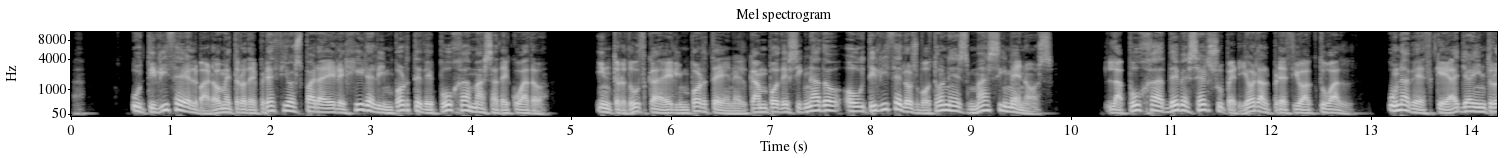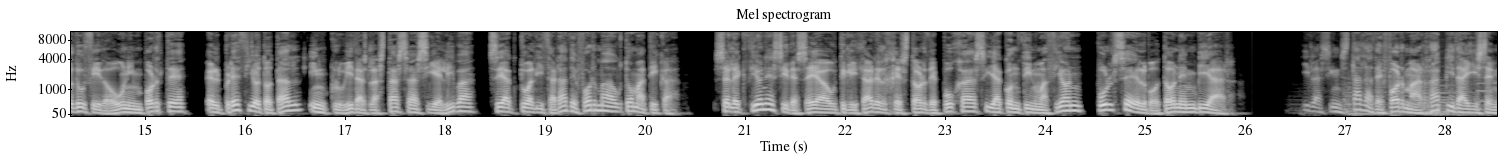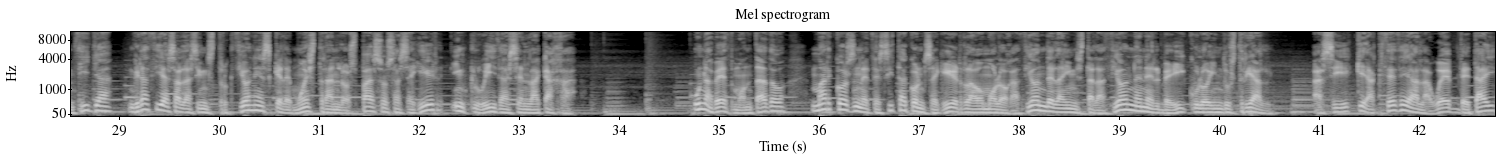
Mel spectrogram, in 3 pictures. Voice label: es spanish elearning, male, spansk-europa

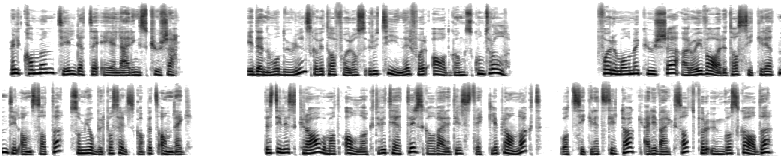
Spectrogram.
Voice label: no elearning

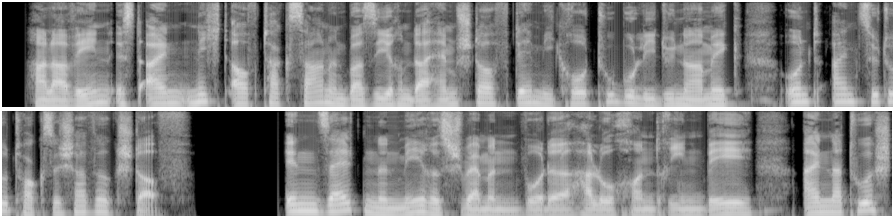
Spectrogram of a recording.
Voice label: de medical info

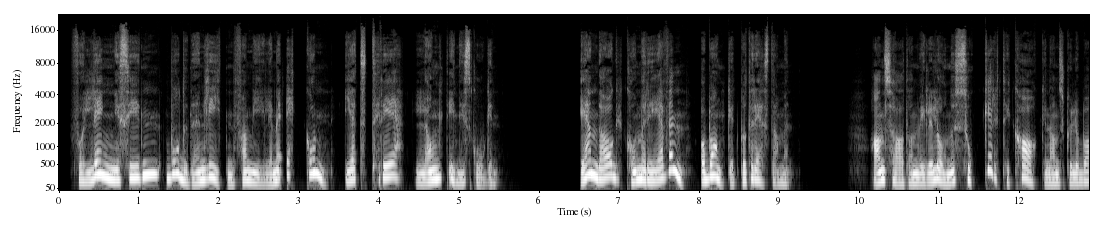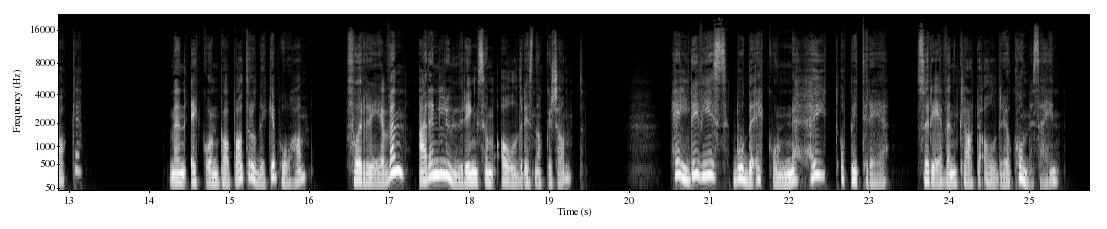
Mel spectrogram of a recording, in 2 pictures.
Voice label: no childrens book

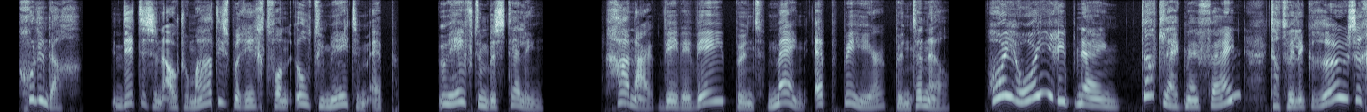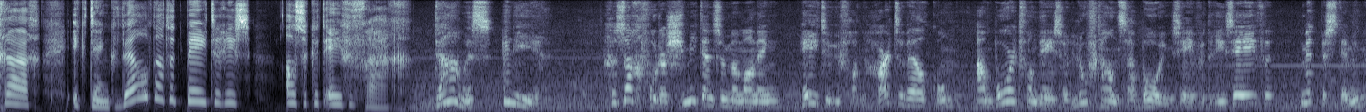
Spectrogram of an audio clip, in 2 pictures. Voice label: nl neutral, nederlandsk kvinne

